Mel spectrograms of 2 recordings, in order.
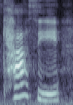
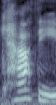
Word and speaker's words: Cassie: My name is Cassie, and a lot of people call me Kathy because they mispronounce my name.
